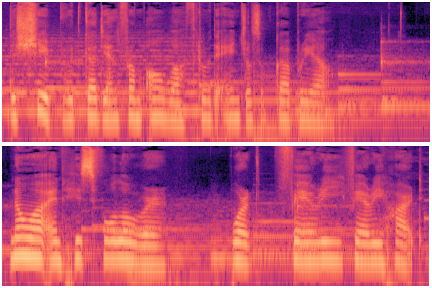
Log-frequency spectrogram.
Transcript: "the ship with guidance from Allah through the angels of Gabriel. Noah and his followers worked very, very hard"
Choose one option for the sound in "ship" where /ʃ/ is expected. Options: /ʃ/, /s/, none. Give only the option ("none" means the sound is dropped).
/ʃ/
